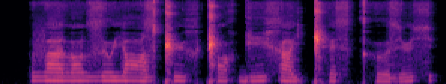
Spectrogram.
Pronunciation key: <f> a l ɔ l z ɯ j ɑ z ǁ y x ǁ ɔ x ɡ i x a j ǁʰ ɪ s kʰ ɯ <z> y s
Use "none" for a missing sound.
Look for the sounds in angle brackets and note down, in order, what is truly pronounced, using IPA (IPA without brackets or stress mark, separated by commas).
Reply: v, z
